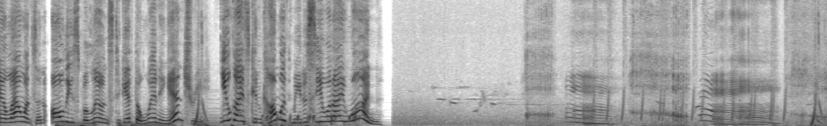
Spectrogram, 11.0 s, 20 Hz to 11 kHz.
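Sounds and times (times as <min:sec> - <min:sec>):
cartoon snore falling in pitch: 0:07.0 - 0:11.0.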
